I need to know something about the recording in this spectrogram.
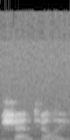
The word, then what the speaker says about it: Chantilly: Hey Siri, how do you pronounce Chantilly? Chantilly.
